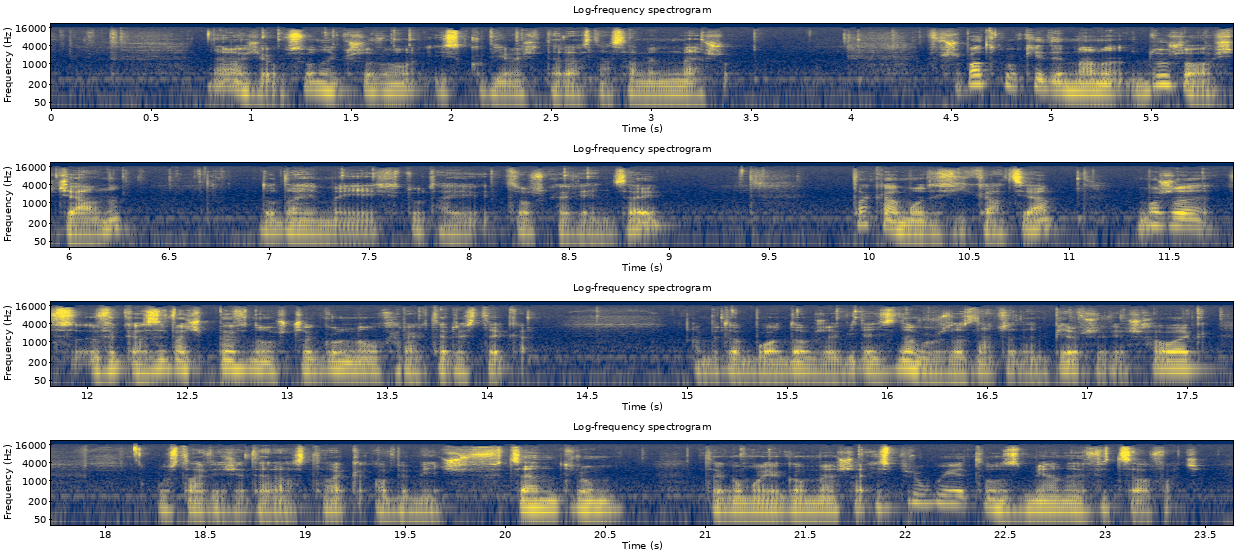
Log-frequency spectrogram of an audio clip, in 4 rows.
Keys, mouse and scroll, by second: 0.1 Tab, 0.9 x, 2.4-3.3 drag, 4.3 Tab, 5.8 a, 6.3 w, 6.7 w, 8.1 w, 9.5 Tab, 10.0 Tab, 15.7-17.0 middle drag, 17.0 KP_1, 18.5 KP_Decimal, 21.7 g.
